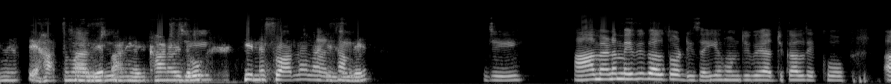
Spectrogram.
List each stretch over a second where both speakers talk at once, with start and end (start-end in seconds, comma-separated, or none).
none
